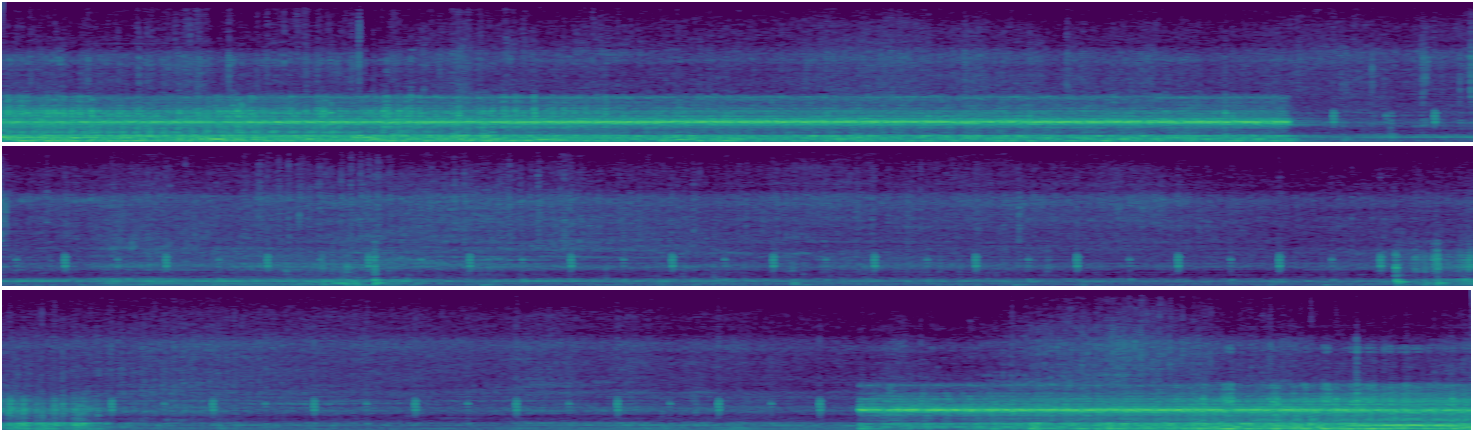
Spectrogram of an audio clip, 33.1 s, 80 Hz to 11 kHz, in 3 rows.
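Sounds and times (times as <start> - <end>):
light ticks: 9.6 - 32.2.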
